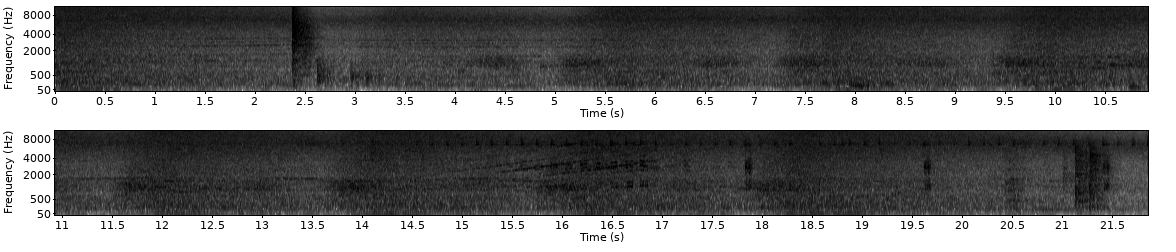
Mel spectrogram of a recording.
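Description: A rowing machine's flywheel whooshes in a steady, repeating rhythm.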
